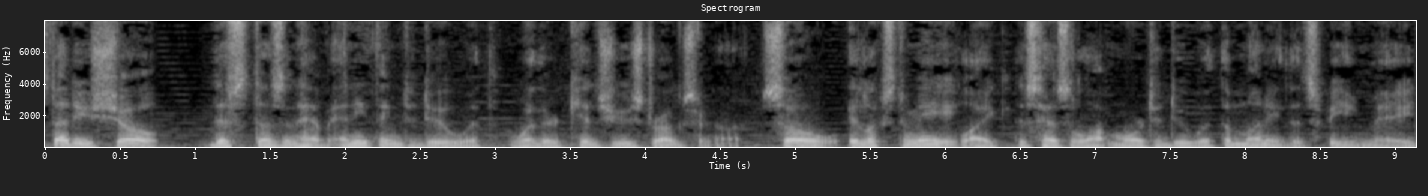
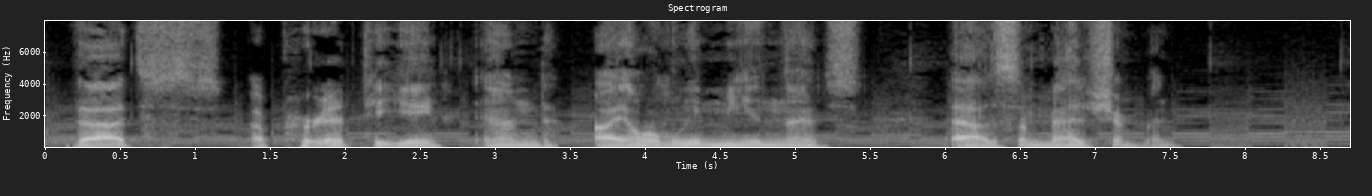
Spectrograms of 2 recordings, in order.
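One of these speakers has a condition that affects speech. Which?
The second: multiple sclerosis; shaking.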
